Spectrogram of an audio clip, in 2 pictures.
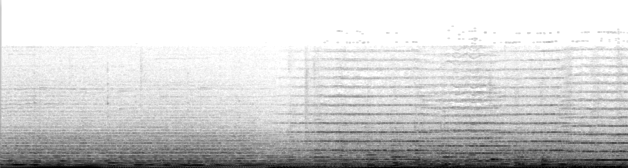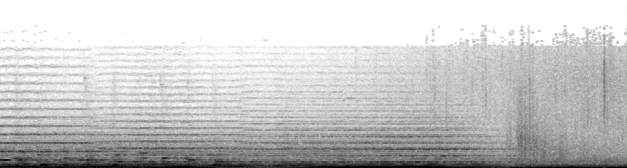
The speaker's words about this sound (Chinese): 直到雷雨交加的某个晚上，雨下得很大很大，呃，这个雷也打得特别的大声呢。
